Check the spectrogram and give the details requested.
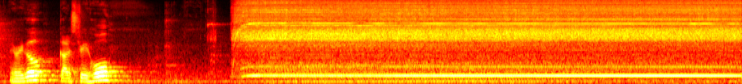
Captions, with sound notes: There we go, got a straight hole. (drill buzzing)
